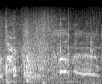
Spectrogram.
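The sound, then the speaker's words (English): Water splashes and sloshes as a child is lifted out of a bathtub: a few uneven splashing bursts over a steady watery wash, fairly loud throughout. “Anna runs in, leaning by the tub and lifting Sam out of the water.”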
